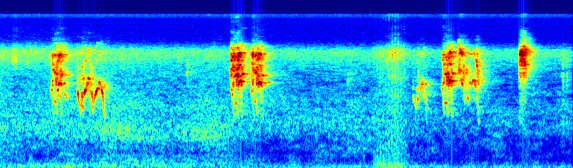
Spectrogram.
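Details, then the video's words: Parrot singing: short bursts of bright, scratchy chirps and warbles, each lasting under half a second, clustered in three groups with quiet gaps between them and a low background hum. "Popagai sing -song madár ének"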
